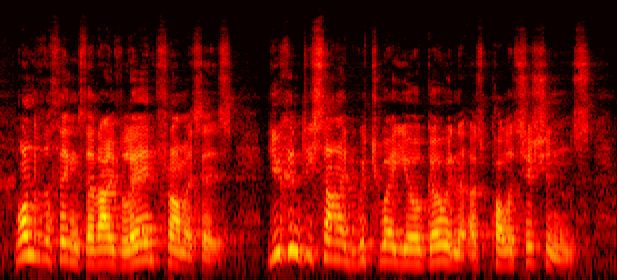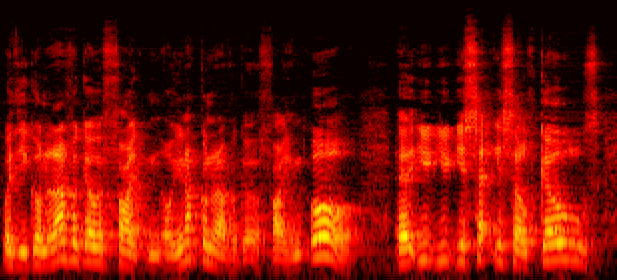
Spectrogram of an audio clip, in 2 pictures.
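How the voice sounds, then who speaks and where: With a Liverpool accent, a man speaks at a high pitch and a moderate pace with lively intonation. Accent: Scouse (Liverpool). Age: 60s. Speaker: former councillor. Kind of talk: interview. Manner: halting, many repetitions.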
